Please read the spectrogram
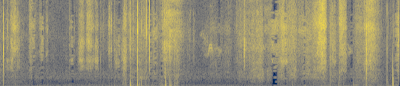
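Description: Close scraping and rustling with two sharp knocks about a second and a half in, then more clicks near the end: handling and digging noise right at the microphone.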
